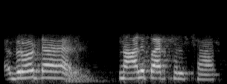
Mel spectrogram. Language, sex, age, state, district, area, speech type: Tamil, female, 18-30, Tamil Nadu, Theni, rural, conversation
